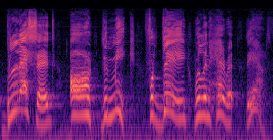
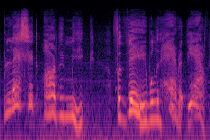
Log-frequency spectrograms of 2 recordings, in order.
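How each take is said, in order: First: Slow, measured proclamation; solemn scripture quote. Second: Hushed repeat. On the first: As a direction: quote it slowly, word by word. First quote of the beatitude. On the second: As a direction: repeat it gently, hushing as it goes. Jesus repeats it for baffled listeners. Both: Acted.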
